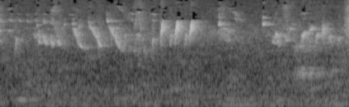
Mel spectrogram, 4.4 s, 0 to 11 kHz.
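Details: Captive common chaffinch in courtship and breeding season, 2023, one male shared between two females in an aviary; bright high chirps and a run of quick notes slurring downward, with other finch twitters around.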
